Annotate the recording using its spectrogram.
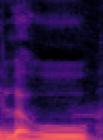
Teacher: ہا کے الٹا پیش ہے، ایک الف کی مقدار کے برابر کھینچ کر پڑھیں گے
